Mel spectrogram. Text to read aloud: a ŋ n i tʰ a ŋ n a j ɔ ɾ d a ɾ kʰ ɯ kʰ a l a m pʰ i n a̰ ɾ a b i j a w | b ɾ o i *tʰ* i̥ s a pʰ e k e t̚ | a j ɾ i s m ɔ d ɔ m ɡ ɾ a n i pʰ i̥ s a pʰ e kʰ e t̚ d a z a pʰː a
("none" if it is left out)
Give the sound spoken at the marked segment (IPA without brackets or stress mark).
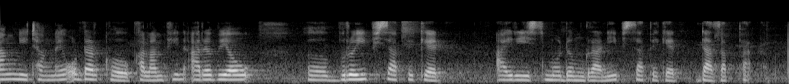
pʰ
